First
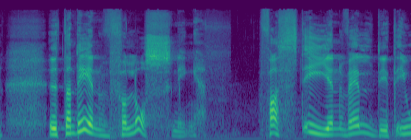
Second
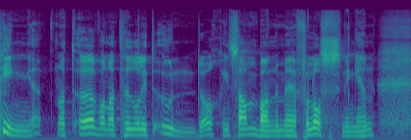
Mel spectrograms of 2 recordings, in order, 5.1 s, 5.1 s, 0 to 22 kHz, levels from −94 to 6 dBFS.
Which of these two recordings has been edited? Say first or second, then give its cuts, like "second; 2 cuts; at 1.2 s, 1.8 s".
first; 1 cut; at 1.4 s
